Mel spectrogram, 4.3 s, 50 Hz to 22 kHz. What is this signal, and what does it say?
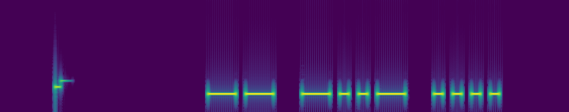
Morse code, heard as a keyed tone, about 17 wpm, 700 Hz. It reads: MXH
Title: USA Call Sign Postfixes - 3 Letters 17wpm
